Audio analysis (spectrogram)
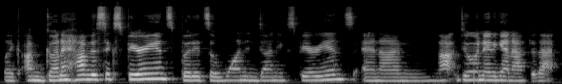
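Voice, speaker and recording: A woman's voice: fairly low pitch, steady tone, brisk. A woman in her thirties, rambling casually on a livestream and reading viewer comments aloud before answering them. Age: 30s. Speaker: livestream host.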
